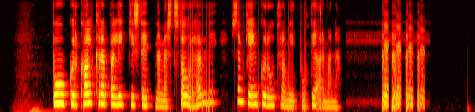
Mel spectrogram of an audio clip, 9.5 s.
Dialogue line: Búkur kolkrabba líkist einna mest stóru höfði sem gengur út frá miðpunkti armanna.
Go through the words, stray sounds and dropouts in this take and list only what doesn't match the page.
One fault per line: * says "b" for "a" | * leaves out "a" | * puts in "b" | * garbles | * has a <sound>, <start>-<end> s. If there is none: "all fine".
* has a laugh, 7.6-8.5 s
